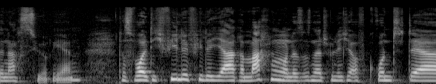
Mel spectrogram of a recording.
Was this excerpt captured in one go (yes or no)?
yes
